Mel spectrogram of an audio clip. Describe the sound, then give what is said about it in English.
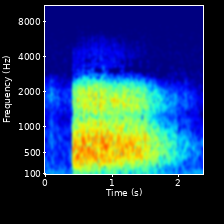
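A ship's long nine cannon fires from the forecastle in a single sudden, loud blast, followed by a broad roaring rumble that fades away over about two seconds. “ask Mr. Marsh to see what he can do with the long 9 on our forecastle.”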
